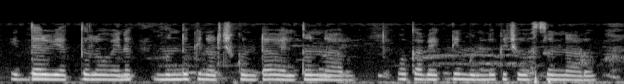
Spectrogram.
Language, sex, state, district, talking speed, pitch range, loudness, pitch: Telugu, female, Telangana, Hyderabad, 95 wpm, 220-235 Hz, -16 LUFS, 225 Hz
